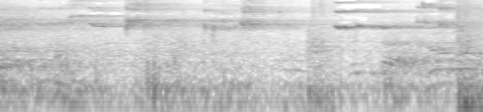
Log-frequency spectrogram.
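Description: A basketball bouncing on a hardwood gym floor, in irregular knocks, with voices in the background.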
